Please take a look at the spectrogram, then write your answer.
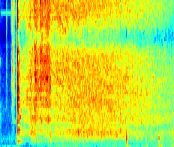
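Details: Toyota Corolla that only clicked on starting: after bypassing a corroded positive battery cable with a jumper cable, one quick crank fires it right away into a quiet idle with a few light clicks; bad cable, not the starter.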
